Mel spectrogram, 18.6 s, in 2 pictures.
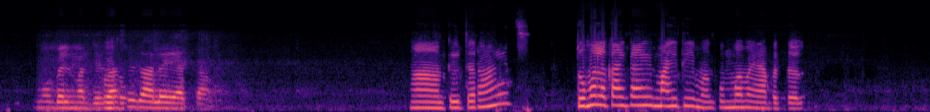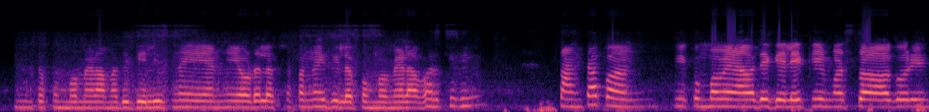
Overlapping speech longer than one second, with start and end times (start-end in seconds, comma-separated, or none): none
